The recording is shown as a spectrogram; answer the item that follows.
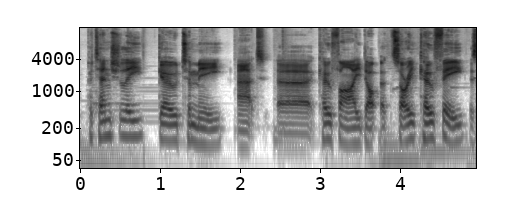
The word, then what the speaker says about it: Ko-fi: coffers, it can potentially go to me at Ko-fi is how it's pronounced.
